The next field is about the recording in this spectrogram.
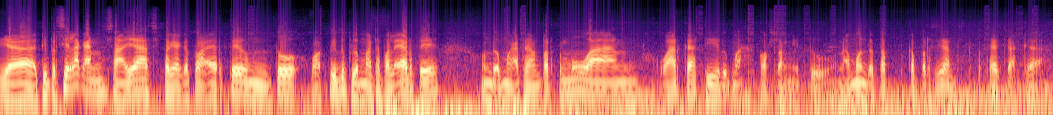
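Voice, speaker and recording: At a moderate speed, someone talks with music in the background. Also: man. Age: 60s. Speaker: environmental activist. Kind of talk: interview.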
